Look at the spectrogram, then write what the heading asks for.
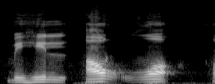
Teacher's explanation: را کو موٹا ادا کرنا ہے، لام کو ہلانا نہیں ہے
